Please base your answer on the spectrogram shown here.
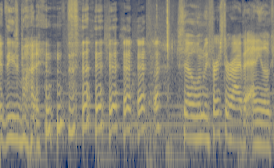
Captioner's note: laughs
